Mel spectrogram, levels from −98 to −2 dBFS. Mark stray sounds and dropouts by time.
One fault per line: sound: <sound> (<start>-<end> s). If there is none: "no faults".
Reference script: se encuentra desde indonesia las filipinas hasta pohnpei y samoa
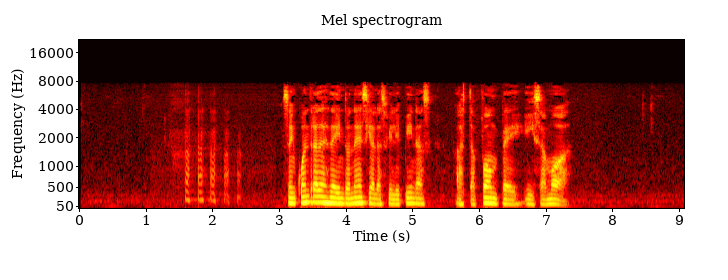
sound: laugh (1.3-2.5 s)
